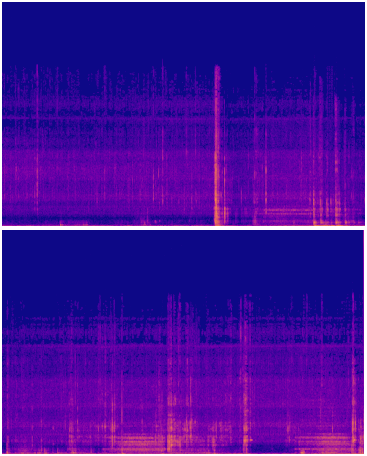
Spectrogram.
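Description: Underwater sound of a night spearfishing dive, heard through the camera: a constant low rumble of water with scattered ticks and knocks. One sharp knock comes about four seconds in, and the water noise grows louder near the end.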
